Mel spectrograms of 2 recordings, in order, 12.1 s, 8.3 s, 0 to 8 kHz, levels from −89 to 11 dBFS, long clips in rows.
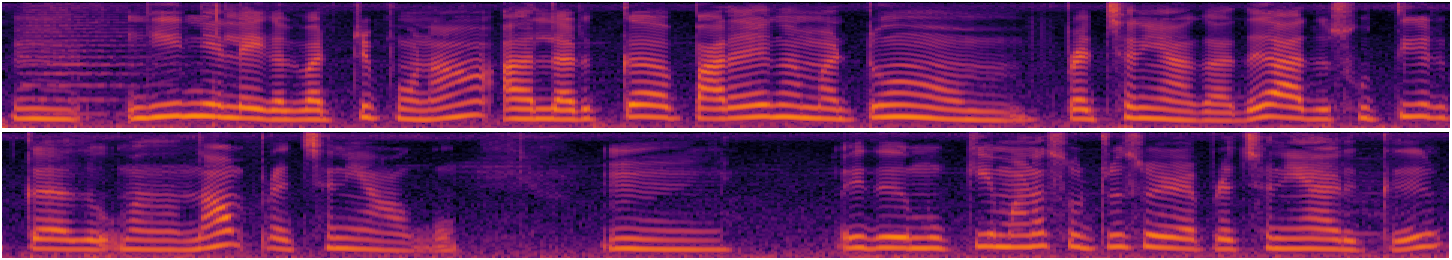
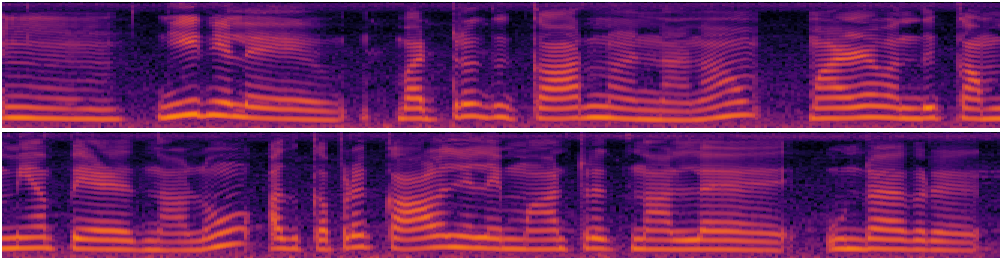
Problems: constant background noise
